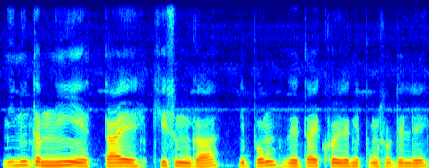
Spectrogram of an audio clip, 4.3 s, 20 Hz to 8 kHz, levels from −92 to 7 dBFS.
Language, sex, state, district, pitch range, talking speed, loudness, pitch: Wancho, male, Arunachal Pradesh, Longding, 145-165 Hz, 180 wpm, -16 LUFS, 150 Hz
